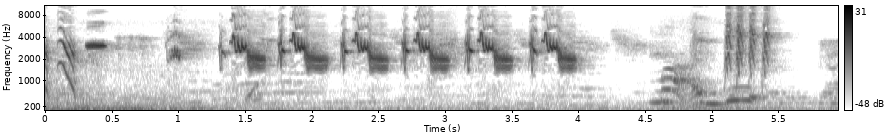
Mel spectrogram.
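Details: Black-winged myna, a young bird on a training recording: six or seven similar chirping notes with harsh overtones repeated about twice a second, followed by softer sliding notes and a brief noisy rasp.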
